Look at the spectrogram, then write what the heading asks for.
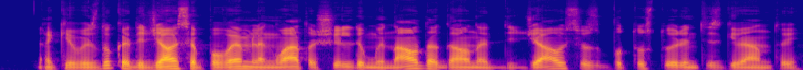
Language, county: Lithuanian, Vilnius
